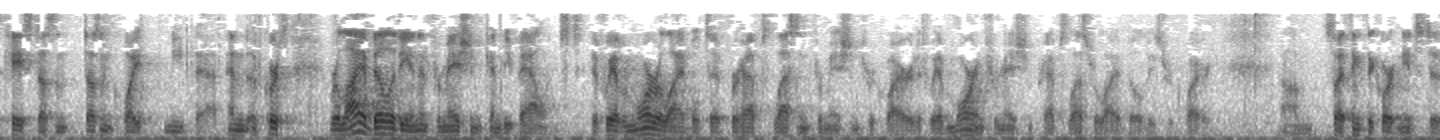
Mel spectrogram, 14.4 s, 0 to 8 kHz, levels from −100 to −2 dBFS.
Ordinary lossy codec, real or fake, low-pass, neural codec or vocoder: MP3, 24 kbps; real; 7.2 kHz; none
